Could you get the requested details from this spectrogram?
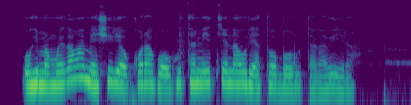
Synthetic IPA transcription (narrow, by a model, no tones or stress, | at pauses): oɣimamwɛɣawamɛʃiɾiaokɔɾaɣwɔohutanetiɛnaoɾeatɔbɔɾutaɣaweɾa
